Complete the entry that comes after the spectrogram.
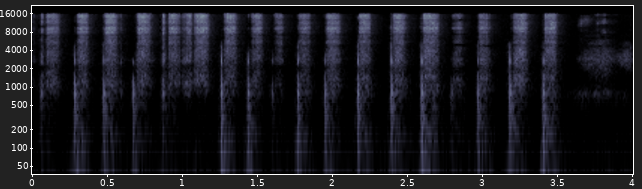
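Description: An HB wooden graphite pencil held in the fingers sketches and shades a face on a flat, thin, solid sheet of white drawing paper lying on a desk. About nineteen quick, separate scratching strokes sound bright and papery, each dying away fast. The clip ends with a softer, continuous hiss of lighter shading.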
